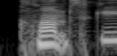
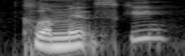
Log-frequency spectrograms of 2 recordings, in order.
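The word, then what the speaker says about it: Kominsky: It's called the Klumpsky. Am I saying that right? Kaminsky. Can we spell that?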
